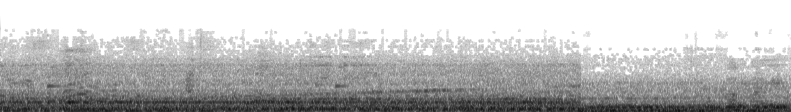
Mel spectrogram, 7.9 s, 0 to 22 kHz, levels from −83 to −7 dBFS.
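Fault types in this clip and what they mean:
Section at the wrong speed: From 5.80 s to the end at 7.91 s, playback likely ran against the wrong clock, at 0.516 times the recorded speed. The sound there slows to roughly half pace and sinks in pitch, about ten semitones lower.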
